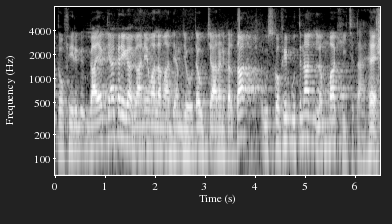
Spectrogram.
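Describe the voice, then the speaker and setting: A man giving a classroom lesson, explaining slowly and repeating each term. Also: medium pitch, lo-fi sound, slight background noise. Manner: explains slowly, stretching out sounds and repeating terms. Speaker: teacher. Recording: echoey room with long reverb.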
